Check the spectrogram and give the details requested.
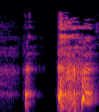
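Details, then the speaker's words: Three short, rough coughs, one brief burst then two close together, from a heavy-smoking woman who reports shortness of breath, asthma that worsened once when she was hospitalized, current medication, and a morning cough; smoker's cough. "I think it's average because I smoke a lot. I have a little shortness of breath, asthma, and a cough."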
